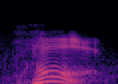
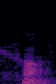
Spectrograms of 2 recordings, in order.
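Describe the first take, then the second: First: It is said in an American accent. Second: It is said in a British accent.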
